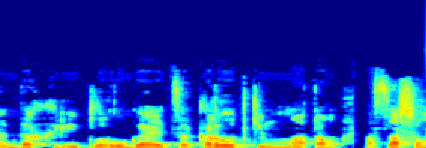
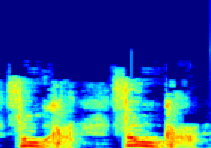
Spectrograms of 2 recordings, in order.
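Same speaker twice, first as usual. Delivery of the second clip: higher and louder with each curse; escalating furious roar; 8 semitones higher, 8 dB louder than usual. A narrator's reading. Lomov screaming curses at Sasha, escalating rage. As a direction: build the screamed curses to a peak. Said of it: "оглушительно орёт Ломов".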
